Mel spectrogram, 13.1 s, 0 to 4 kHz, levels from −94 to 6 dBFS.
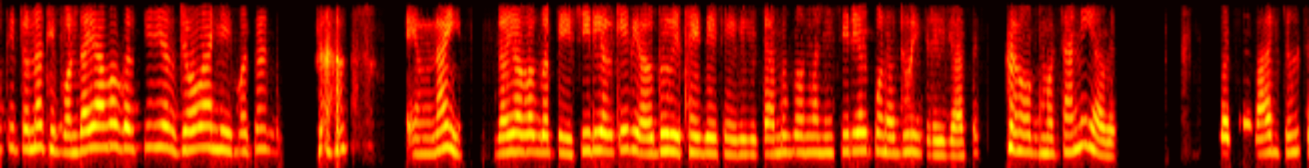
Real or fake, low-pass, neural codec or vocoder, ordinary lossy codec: fake; 3.6 kHz; codec, 16 kHz, 2 kbps, X-Codec, HuBERT features, trained on general audio; none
